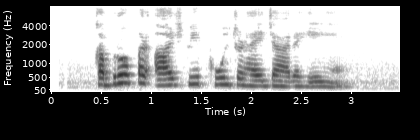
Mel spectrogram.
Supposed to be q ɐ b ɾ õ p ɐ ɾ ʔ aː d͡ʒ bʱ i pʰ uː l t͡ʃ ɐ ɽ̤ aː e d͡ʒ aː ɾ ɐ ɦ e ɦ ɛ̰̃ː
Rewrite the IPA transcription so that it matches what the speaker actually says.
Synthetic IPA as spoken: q ɐ b ɾ õ p ɐ ɾ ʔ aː d͡ʒ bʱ i pʰ uː l t͡ʃ ɐ ɽ̤ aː e d͡ʒ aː ɾ ɐ ɦ e ɦ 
